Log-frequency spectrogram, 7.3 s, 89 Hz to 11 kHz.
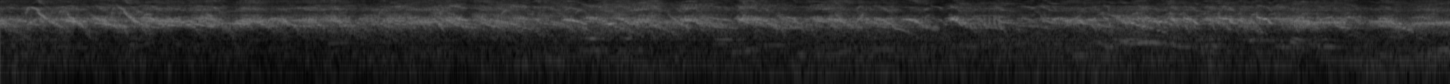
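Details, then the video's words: Night chorus of birds gathered in a single tree in Airlie Beach, Australia, 2024, unusually loud; countless high chattering chirps and squeaks overlap into a steady, unbroken din throughout. "Birds chirping loudly at AIrlie Beach at night"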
